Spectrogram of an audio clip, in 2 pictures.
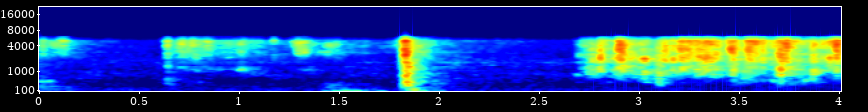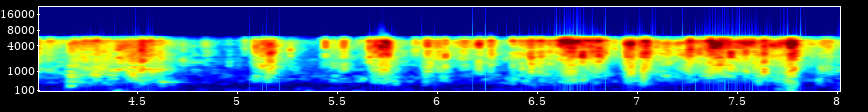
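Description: A foil trading-card pack wrapper being torn open and crinkled: one sharp click about two seconds in, then continuous crackly tearing and rustling from about three seconds in.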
